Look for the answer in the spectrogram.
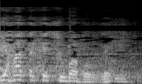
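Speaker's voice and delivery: normal talking voice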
